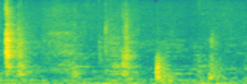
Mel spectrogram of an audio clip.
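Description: A few light clicks and knocks as hi-fi components on an equipment rack are handled, the sharpest about a second and a quarter in.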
